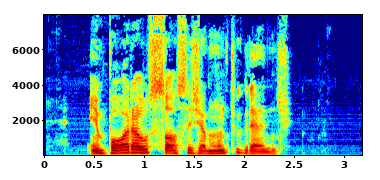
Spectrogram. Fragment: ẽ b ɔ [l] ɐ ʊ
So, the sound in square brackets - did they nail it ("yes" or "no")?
no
